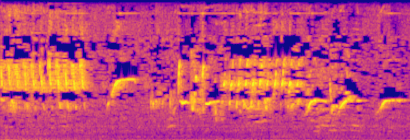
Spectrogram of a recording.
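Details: Bar-winged prinia in lively song, kept as a prospective lure bird; a fast buzzy trill opens, followed by scattered high upslurred chirps and short whistled notes, with a constant low rumble and faint voices.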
